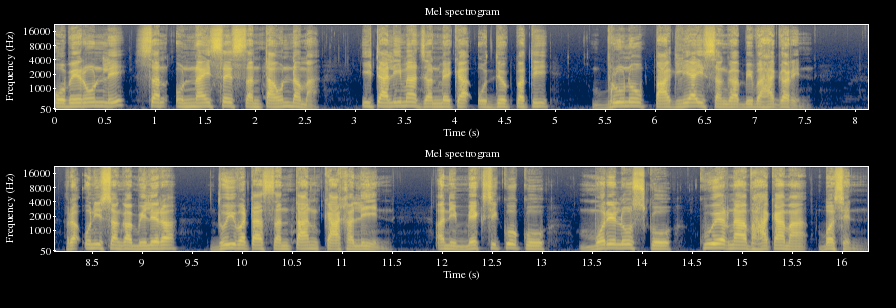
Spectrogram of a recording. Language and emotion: Nepali, neutral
